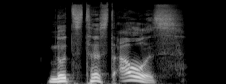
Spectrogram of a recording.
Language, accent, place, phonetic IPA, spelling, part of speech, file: German, Germany, Berlin, [ˌnʊt͡stəst ˈaʊ̯s], nutztest aus, verb, De-nutztest aus.ogg
- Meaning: inflection of ausnutzen: 1. second-person singular preterite 2. second-person singular subjunctive II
